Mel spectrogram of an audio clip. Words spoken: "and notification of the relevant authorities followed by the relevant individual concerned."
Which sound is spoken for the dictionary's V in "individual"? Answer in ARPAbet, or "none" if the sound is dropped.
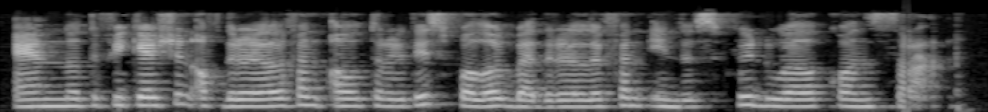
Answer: F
